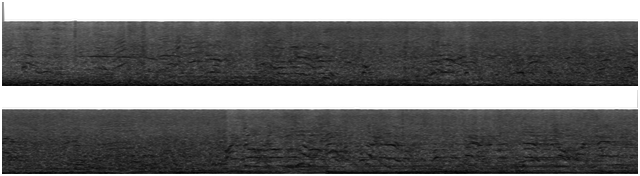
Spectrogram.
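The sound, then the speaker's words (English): Water bursts through a wall and rushes upward, rising rapidly: a loud, continuous roar of churning, sloshing water with a heavy low rumble underneath, sustained without pause throughout. “water bursts through the wall, rising rapidly. They get swept off their feet by the rushing water and then run up the stairs.”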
